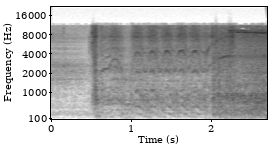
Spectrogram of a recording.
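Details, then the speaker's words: Cold start of Ford Expedition after sitting about 9 hours unplugged at -2°F in snow: starter chugs briefly at an even pace, engine catches cleanly and settles into a smooth idle; normal cold start. "It's been sitting for about 9 hours, not running, not plugged in. I want to see how Big Blue does in the cold weather. So I'm going to fire it up."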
